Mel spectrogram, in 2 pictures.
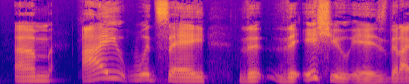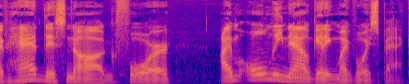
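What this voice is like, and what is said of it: Congested, thick, rich voice. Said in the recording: “You can probably still hear that my voice is a little rich and thick ... I'm still kept up at night by a chest congestion”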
